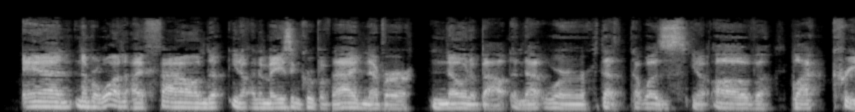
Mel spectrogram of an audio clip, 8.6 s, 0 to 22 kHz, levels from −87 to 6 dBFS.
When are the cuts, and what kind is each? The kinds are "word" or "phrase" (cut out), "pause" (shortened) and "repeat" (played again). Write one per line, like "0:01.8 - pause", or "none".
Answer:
0:03.3 - phrase
0:04.2 - pause
0:07.1 - phrase

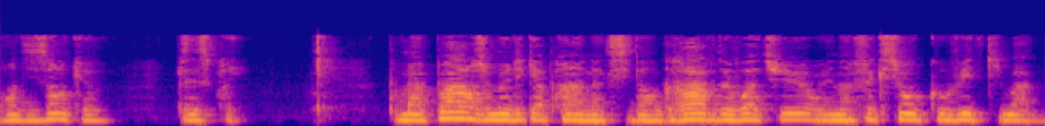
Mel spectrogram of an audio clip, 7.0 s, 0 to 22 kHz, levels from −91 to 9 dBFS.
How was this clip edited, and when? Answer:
0:01.2 - phrase

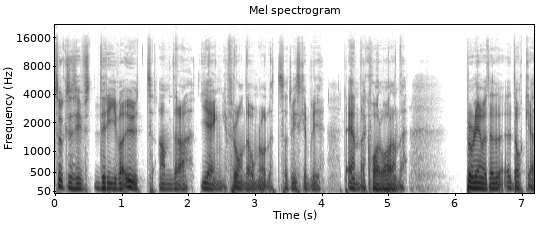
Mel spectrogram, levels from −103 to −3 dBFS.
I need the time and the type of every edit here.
none

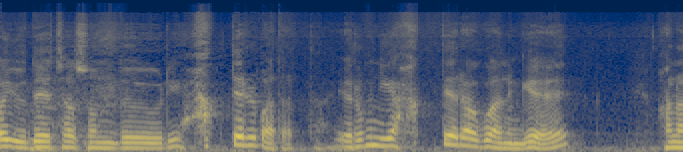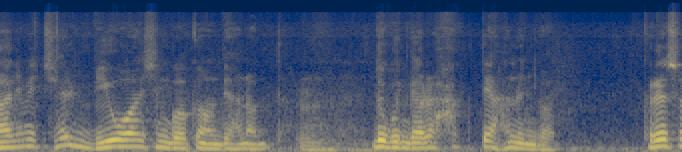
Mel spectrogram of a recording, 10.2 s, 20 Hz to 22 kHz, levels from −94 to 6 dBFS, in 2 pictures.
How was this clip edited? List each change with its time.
none

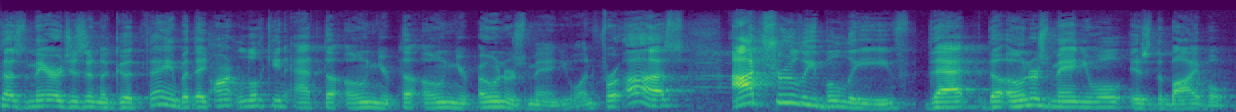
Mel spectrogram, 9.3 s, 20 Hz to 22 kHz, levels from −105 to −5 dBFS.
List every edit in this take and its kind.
0:01.6 - word
0:03.0 - repeat
0:06.9 - pause

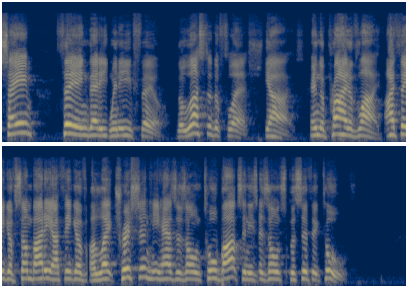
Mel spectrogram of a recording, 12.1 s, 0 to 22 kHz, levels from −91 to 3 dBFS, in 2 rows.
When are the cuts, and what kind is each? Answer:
0:01.5 - word
0:02.5 - pause
0:04.0 - phrase
0:04.6 - pause
0:05.7 - pause
0:07.3 - word
0:09.9 - word

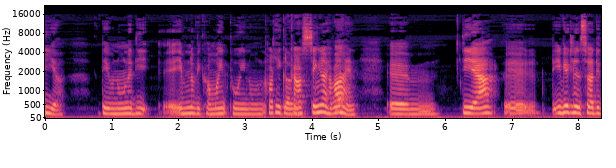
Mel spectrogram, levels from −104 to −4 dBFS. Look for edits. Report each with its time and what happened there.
0:03.3 - word
0:04.2 - word
0:06.2 - word

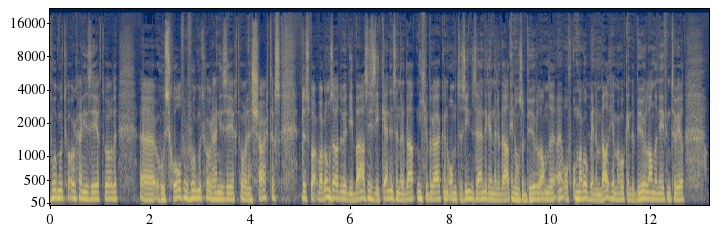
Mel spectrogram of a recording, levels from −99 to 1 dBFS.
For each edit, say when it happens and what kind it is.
0:09.2 - word

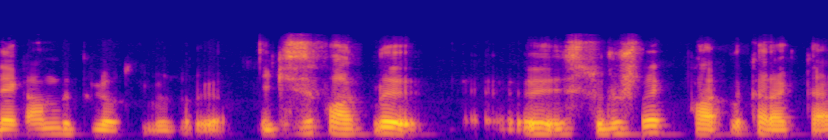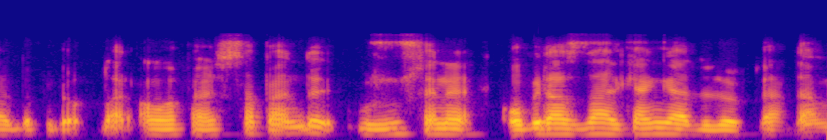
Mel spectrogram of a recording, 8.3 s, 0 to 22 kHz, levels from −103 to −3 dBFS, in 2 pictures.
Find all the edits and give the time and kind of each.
0:01.2 - pause
0:03.2 - word
0:06.6 - pause

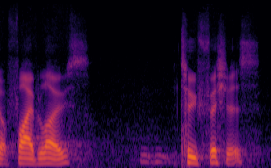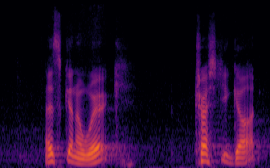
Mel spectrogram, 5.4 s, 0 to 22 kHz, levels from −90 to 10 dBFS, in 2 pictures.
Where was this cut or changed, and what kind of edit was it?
none

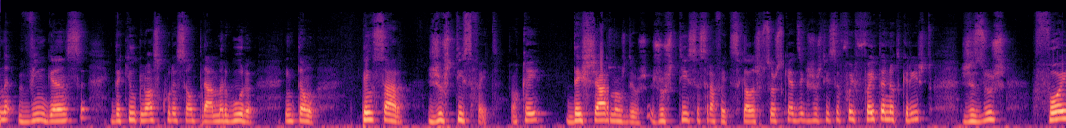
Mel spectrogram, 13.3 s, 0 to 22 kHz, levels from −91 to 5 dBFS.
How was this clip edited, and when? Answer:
0:01.8 - word
0:02.5 - word
0:05.9 - word
0:07.6 - word
0:09.8 - word
0:11.2 - word

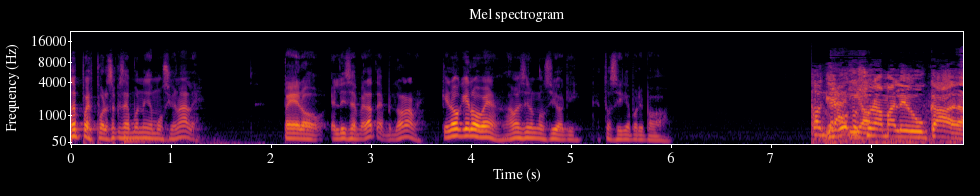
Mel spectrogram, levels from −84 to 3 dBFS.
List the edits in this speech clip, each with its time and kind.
none

